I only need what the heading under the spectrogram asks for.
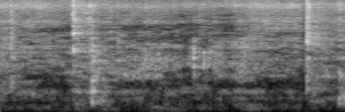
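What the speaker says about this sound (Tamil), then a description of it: "இப்போ இதை நல்லா கிளறி கொடுத்துக்கலாம்." Cooked mutton is stirred into frying masala for biryani, giving a quick series of scraping stirs against the pan over a constant close sizzle.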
